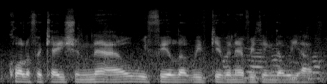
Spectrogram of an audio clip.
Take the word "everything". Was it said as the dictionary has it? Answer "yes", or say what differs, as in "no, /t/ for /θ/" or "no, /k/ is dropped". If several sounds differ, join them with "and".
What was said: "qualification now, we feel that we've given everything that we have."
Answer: yes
